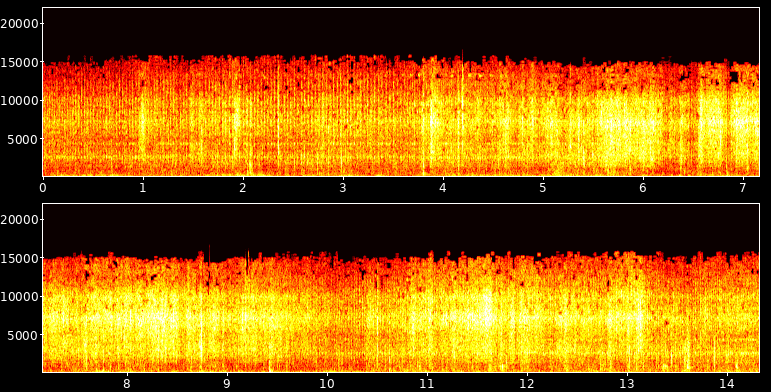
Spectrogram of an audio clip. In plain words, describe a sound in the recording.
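A bicycle frame rattles and clicks over bumps.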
